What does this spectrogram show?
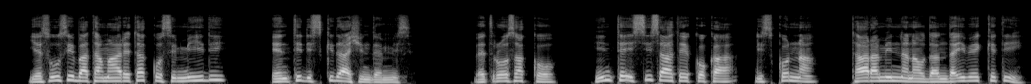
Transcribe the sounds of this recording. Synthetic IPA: jɛsuːsɪbɐt̪ɐmaːɾɛt̪ɐkːɔsɪmːɪjd̪ɪ | ɛnt̪ːɪɗɪskːɪd̪aːʃɪnd̪ɛmːɪs | pʼɛt͡sʼɪɾo̞ːs̬ɐkːɔ | hɪnt̪ːɛɪsːɪsaːt̪eːkːɔkɐɗɪskːɔnːɐ | t̪aːɾɐmɪnːɐnɐwd̪ɐnd̪ɐʔɪbe̞ːkːɛt̪iː

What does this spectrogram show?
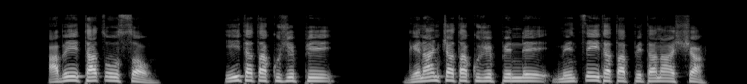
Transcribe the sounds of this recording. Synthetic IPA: ʔɐbeːt̪ɐt͡sʼo̞ːsːɐ̰w | ʔiːt̪ɐt̪ɐkʊʃ̬ɛpːɛ | ɡɛnɐnt͡ʃːɐt̪ɐkʊʃ̬ɛpːɛnːɛmɛnt͡sʼːɛiːt̪ɐt̪ɐpːɛt̪ɐnɐːʃːɐ

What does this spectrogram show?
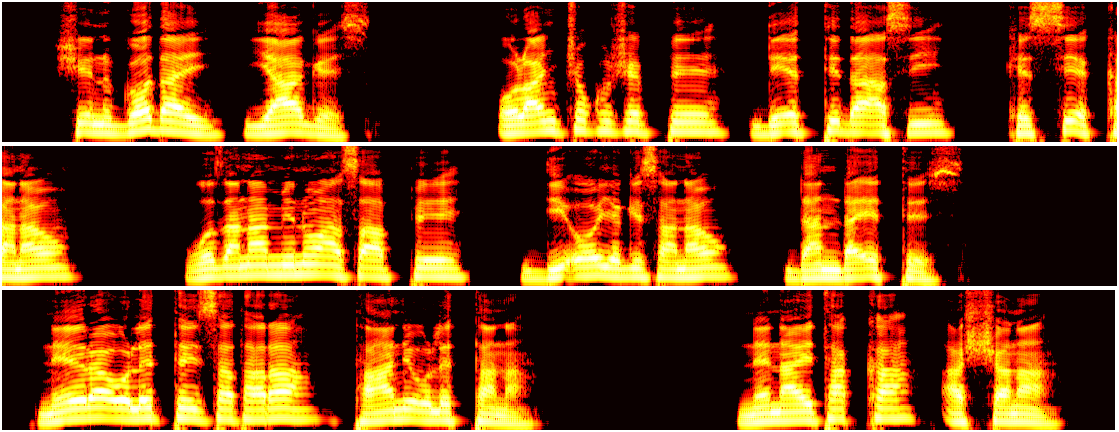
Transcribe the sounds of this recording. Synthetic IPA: ʃɪnɡɔd̪ɐjjaːɡe̞̰ːs | ʔɔlɐnt͡ʃːɔk̬ʊʃ̬ɛpːɛd̪ɛɛt̪ːɪd̪ɐːsɪ | kɛsːɪɛkːɐnɐw | wɔzɐnɐmɪnɔɐs̬aːpːɛ | d̪ɪʔɔjɛɡɪs̬ɐnɐw | d̪ɐnd̪ɐʔɛt̪ːe̞̰ːs | neːɾɐɔlɛt̪ːɛjsːɐt̪ɐɾɐt̪aːnɪɔlɛt̪ːɐnɐ̰ | nɛnɐjt̪ɐkːɐʔɐʃːɐnɐ

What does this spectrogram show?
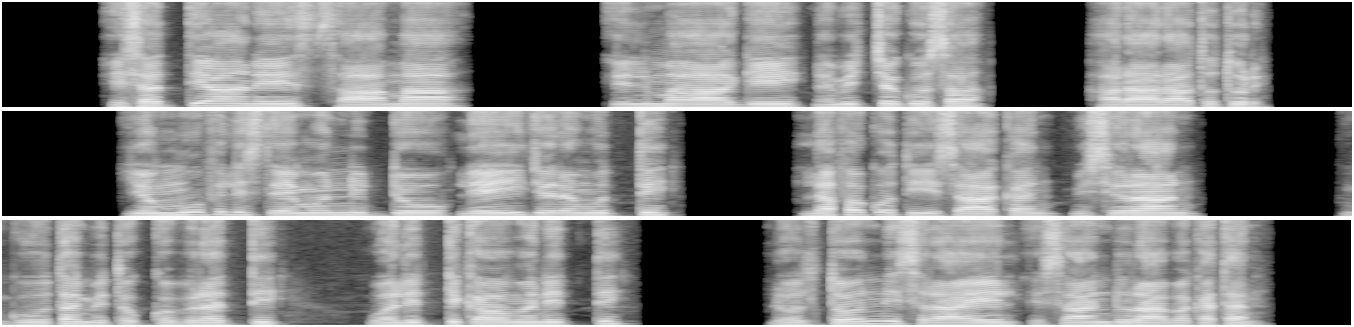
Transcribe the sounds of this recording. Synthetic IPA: ʔɪsɐt̪ːɪaːneːsːaːmaː | ɪlmɐaːɡeːnɐmɪt͡ʃːɐɡɔsɐ | hɐɾaːɾaːt̪ʊt̪ʊɾɛ | jɐmːuːfɪlɪst̪ʼeːmɔnːɪd̪ːoːle̞ːʔiːd͡ʒɛᶑɐmʊt̪ːɪ | lɐfɐkʼɔt̪iːsaːkɐnmɪsɪɾaːŋ | ɡuːt̪ɐmɛt̪ɔkːɔbɪɾɐt̪ːɪ | wɐlɪt̪ːɪkʼɐbɐmɐnɪt̪ːɪ | lɔlt̪o̞ːnːɪɪsɾaːʔeːlɪsaːnd̪ʊɾaːbɐkʼɐt̪ɐn

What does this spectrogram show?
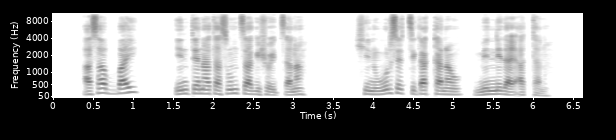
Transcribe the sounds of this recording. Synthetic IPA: ʔɐ̰sɐʊbːɐj | ʔɪnt̪ːɛnɐt̪ɐsʊnt͡sːaːɡɪʃɔɪt͡sʼːɐnɐ | ʃɪnwʊɾsɛt͡sːɪɡɐkːɐnɐwmɪnːɪd̪ɐjʔɐ̰t̪ːɐ̰nɐ̰

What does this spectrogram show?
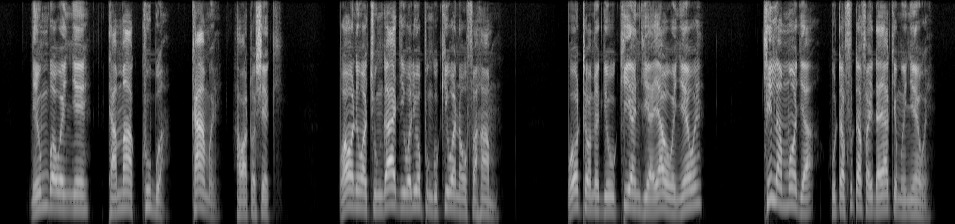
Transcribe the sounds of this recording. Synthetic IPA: nim̩ɓwawɛɲɛ | tamaːkuɓwa̰ | kamwɛ | hawatɔʃɛki̥ | wʔaɔniwat͡ʃuŋɡaʄiwaliɔpuŋɡukiwanaufaɦamu | wɔtɛwamɛɠɛukiand͡ʒiajaɔwɛɲɛwɛ | kilam̩ːɔʄa | hutafutafaiɗajakɛmwɛɲɛwɛ̰

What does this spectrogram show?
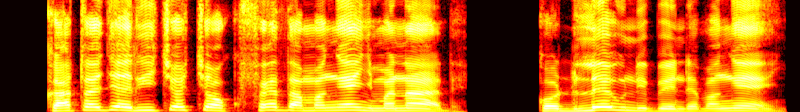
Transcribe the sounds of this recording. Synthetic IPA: katad͡ʒaɾit͡ʃɔt͡ʃɔkfɛd̪amaŋɛɲmanadɛ | kɔdlewnibendemaŋɛɲ

